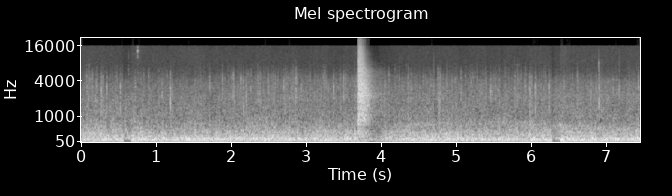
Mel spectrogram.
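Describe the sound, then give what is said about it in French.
A steady, loud wash of rain and wind fills the whole stretch, with a brief sharp crack of thunder bursting through near the middle. No one speaks. “Là, elle voit au milieu des éclairs un grand homme habillé du capelin noir et d'un grand chapeau à large bord.”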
